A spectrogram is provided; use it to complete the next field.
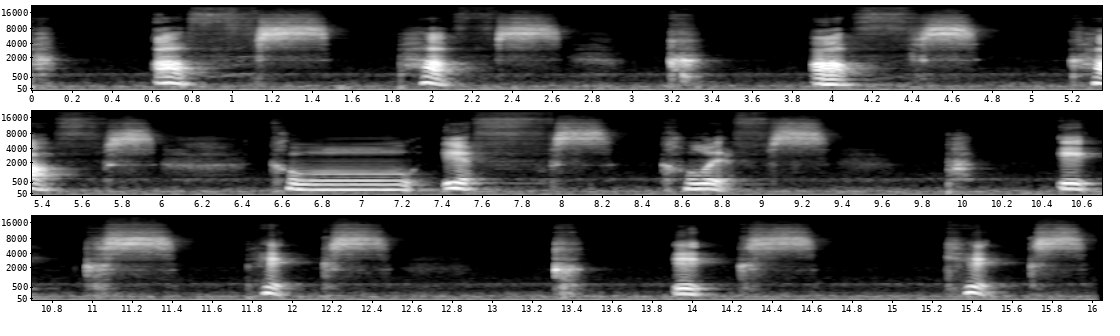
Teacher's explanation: If we have a word and we are trying to make it plural or change the conjugation by adding an S, we are going to use the unvoiced hissing sound after these letters, F, K, P, and T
